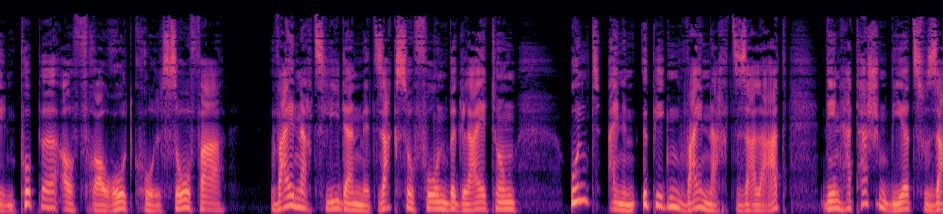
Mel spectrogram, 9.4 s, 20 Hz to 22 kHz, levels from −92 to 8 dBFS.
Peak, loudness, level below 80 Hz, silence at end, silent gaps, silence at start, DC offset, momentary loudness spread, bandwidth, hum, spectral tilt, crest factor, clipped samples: -2 dBFS; -21 LUFS; -58 dBFS; 0 s; none; 0 s; under 0.1%; 5 LU; 16.5 kHz; none; -4.5 dB/octave; 20 dB; under 0.1%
